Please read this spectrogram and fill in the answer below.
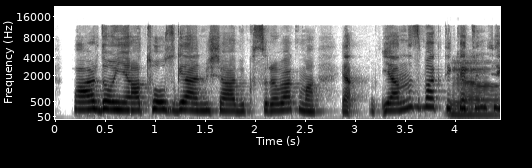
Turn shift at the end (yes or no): no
